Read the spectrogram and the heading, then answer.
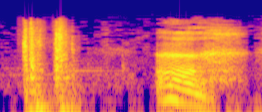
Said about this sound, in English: it seemed to me that the lemon had scarcely touched the pillow before I was aroused out of the dreamless by the sound of the door opening.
